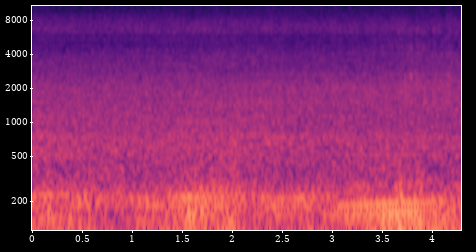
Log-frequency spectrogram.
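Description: A steady low rumble with nothing higher-pitched over it.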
